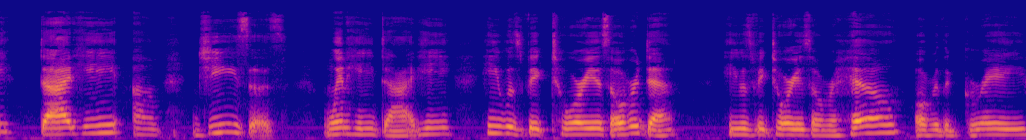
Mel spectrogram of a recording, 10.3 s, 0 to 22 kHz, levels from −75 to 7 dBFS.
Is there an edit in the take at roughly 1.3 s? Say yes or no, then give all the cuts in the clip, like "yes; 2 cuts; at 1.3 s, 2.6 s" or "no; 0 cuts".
no; 1 cut; at 9.0 s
